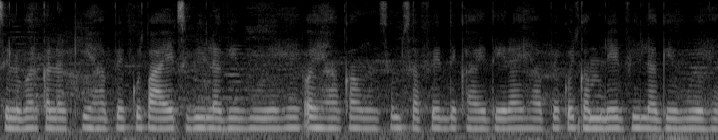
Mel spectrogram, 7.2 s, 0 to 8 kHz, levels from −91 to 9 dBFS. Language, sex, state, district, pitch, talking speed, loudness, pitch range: Hindi, female, Jharkhand, Sahebganj, 170 Hz, 225 wpm, -36 LUFS, 165-175 Hz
